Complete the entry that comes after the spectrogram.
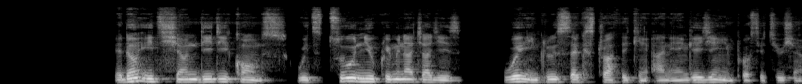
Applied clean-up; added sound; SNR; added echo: none; none; none; none.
